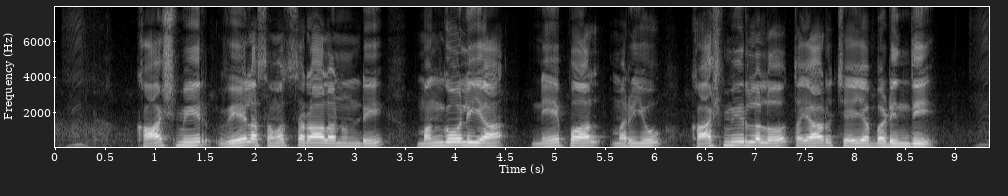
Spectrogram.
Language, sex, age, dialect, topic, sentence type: Telugu, female, 31-35, Central/Coastal, agriculture, statement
